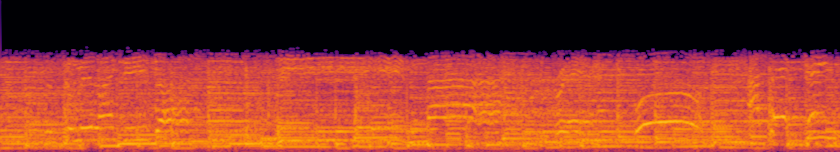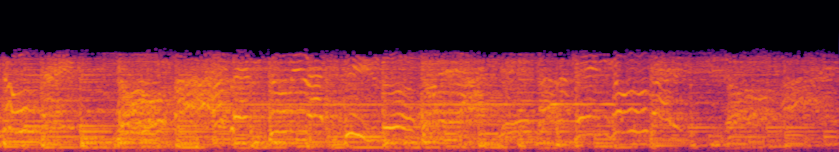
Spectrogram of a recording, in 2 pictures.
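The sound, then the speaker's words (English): A lively crowd of young people clapping, yelling and applauding nonstop in the background, loud, with excited voices blending into a dense, continuous roar for the whole stretch. “So you can see from that example that those young people clapping in the background and yelling and applauding and that sort of thing are simply being affected by the emotion of what's going on.”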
